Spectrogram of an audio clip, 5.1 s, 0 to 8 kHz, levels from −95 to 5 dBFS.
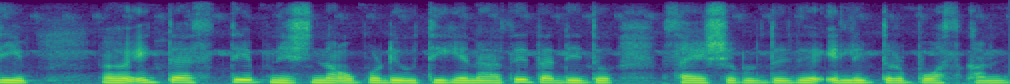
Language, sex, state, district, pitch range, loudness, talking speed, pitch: Nagamese, female, Nagaland, Dimapur, 185-200 Hz, -14 LUFS, 190 wpm, 190 Hz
